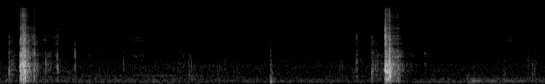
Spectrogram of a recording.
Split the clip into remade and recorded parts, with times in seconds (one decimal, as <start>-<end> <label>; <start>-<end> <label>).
0.0-3.8 recorded; 3.8-4.5 remade; 4.5-5.5 recorded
